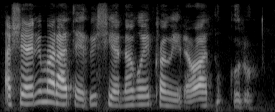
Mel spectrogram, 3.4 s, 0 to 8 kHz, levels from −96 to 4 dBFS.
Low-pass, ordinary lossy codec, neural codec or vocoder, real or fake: 7.2 kHz; none; codec, 24 kHz, 1 kbps, SNAC; fake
